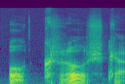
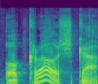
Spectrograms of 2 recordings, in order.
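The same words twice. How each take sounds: First: It is said in a normal voice. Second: It is said in a high, squeaky helium voice.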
